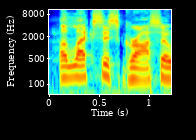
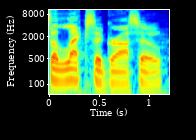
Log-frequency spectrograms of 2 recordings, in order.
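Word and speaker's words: Alexa Grasso: is Jean gwali and I believe you said Alexis Alexis Grasso it's Alexa Grosso um so if I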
